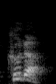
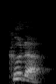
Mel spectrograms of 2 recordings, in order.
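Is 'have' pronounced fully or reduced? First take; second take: reduced; reduced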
